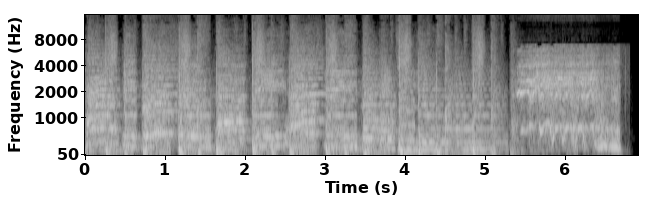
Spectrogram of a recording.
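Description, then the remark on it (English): A person imitates the whinny of a frightened pony in trouble, loud, with rapid shaky pulses through most of its length before rising into a higher, strained squeal that cuts off abruptly. “Wow, that is a really scary Winnie.”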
